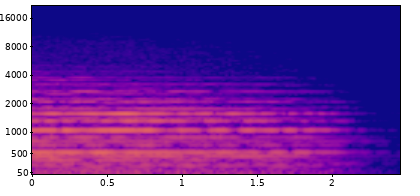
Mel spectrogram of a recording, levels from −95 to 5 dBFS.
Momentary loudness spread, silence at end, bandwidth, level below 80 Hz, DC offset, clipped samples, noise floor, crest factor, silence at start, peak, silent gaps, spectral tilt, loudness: 16 LU; 0.35 s; 10.5 kHz; -58 dBFS; under 0.1%; under 0.1%; -59 dBFS; 14 dB; 0 s; -24 dBFS; none; -6 dB/octave; -36 LUFS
